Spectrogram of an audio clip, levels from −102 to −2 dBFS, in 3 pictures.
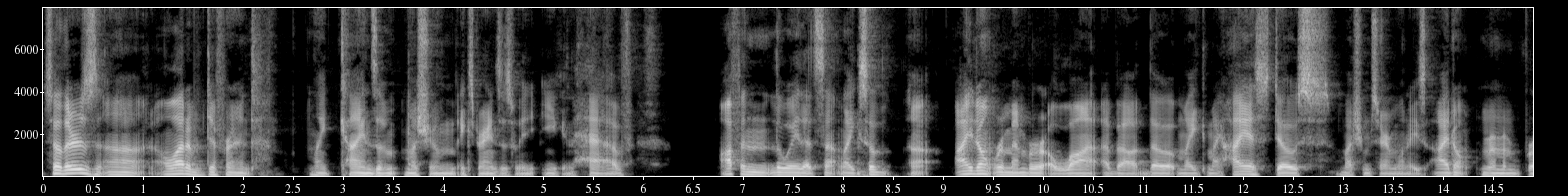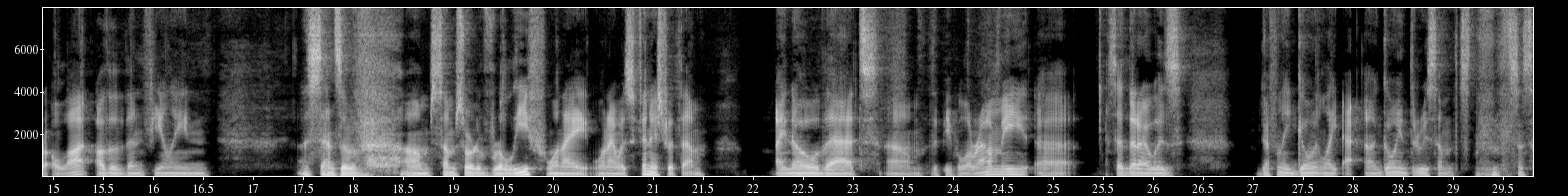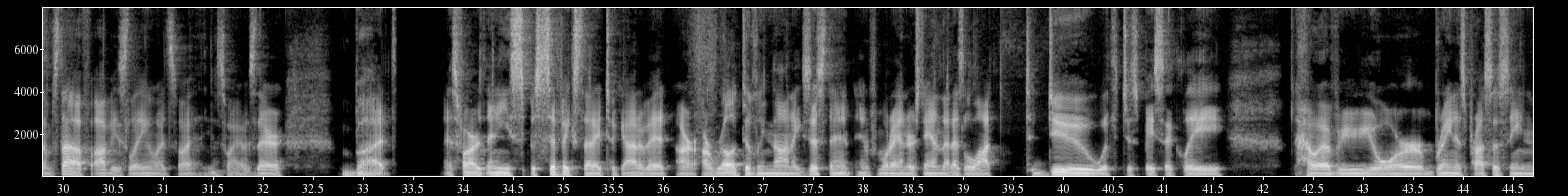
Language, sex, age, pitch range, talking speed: English, male, 30-49, 80-100 Hz, 170 wpm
